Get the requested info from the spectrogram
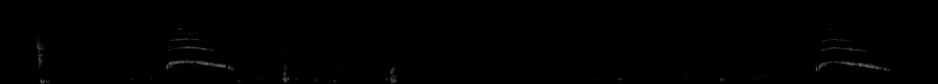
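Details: Kitten from a litter of seven born June 21st to Nala Se, a rescued stray at Purrfect Pals, indoors playing with a microfiber towel; two loud, drawn-out meows that rise then fall, about six seconds apart, amid soft knocks and scuffling.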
